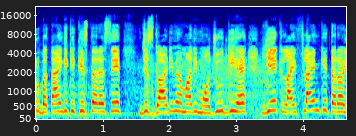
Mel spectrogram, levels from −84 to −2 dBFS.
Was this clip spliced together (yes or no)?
yes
